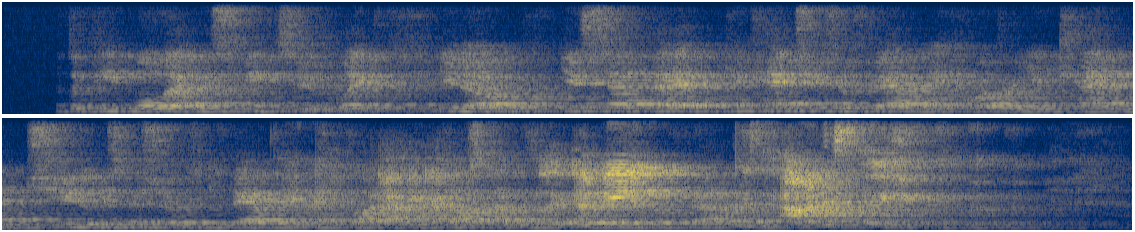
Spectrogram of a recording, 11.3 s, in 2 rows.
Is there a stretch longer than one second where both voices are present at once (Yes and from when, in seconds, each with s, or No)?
Yes, from 6.7 s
